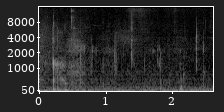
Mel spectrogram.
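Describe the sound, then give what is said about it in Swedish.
Someone chewing a mouthful of mashed potato from a plated meal with onion gravy and carrots, giving faint, soft mouth clicks and several quiet chews. “Jag provar moset om ni undrar.”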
